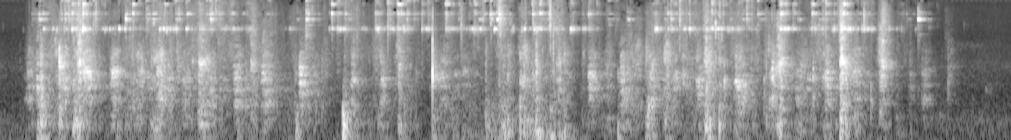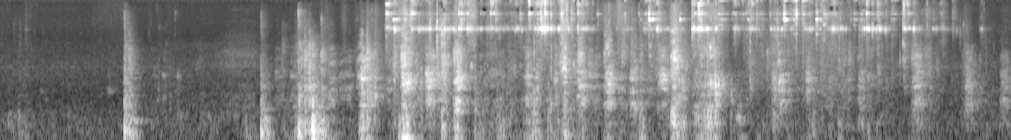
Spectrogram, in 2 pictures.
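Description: A young yellow Labrador and a West Highland White Terrier at rough play, with dog vocalizations such as barks and yips. The sound comes in two long bouts with a quieter lull of a few seconds in the middle, broken by a single knock.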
